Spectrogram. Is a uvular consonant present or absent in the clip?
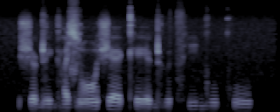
absent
